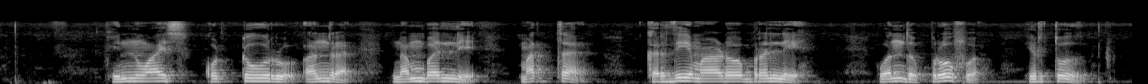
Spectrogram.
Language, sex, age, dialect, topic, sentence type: Kannada, male, 18-24, Northeastern, banking, statement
